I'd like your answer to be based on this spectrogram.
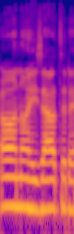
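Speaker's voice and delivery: ordinary delivery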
